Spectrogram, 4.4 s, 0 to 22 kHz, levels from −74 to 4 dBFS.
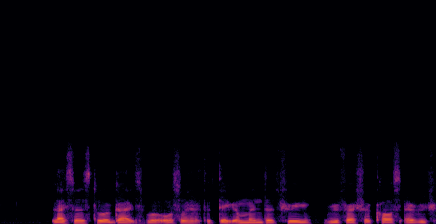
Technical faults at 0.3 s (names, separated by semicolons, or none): none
